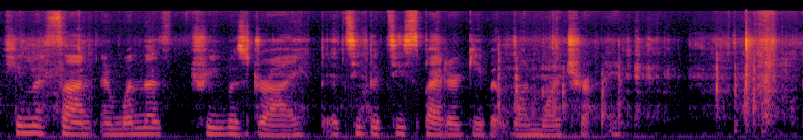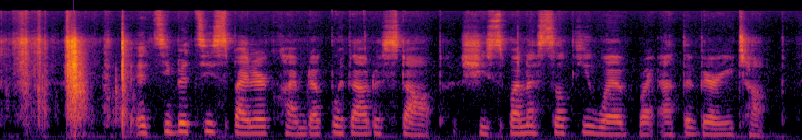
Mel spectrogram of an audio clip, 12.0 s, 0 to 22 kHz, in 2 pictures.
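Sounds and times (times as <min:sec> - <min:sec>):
paper rustling: 0:03.6 - 0:07.1.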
